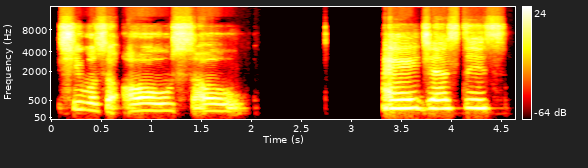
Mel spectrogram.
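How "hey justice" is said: higher, louder, drawn-out hello; calling out a greeting. Real, not acted. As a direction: call out slowly to a newcomer. Breaks off story to greet viewer.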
